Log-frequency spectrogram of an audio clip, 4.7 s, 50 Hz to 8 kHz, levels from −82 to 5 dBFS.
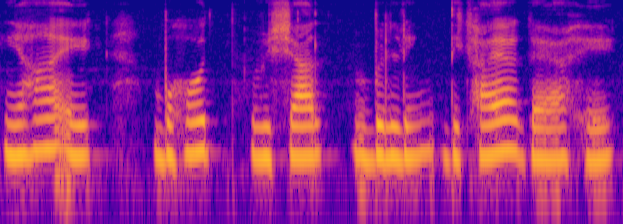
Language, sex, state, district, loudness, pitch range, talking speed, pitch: Hindi, female, West Bengal, Alipurduar, -17 LUFS, 225-240 Hz, 105 wpm, 235 Hz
